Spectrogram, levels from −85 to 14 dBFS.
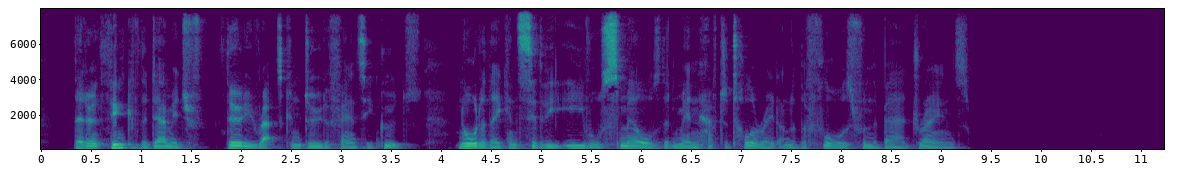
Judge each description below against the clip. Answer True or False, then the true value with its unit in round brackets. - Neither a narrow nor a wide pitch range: True (3.2 semitones)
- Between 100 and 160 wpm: False (175 wpm)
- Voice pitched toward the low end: True (115 Hz)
